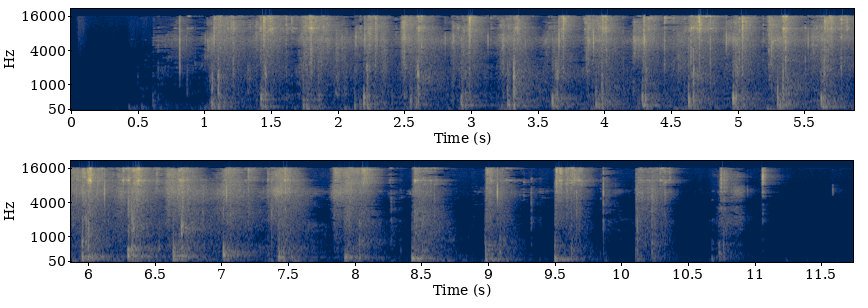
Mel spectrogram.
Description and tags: Running down stairs
Running down concrete stairs
floor, boots, steps, stomp, footsteps, foley, walking, running, indoors, stairs, shoes, walk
